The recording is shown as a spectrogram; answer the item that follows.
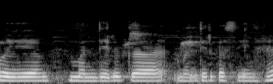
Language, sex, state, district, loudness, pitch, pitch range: Hindi, female, Punjab, Kapurthala, -14 LUFS, 175 Hz, 170-180 Hz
